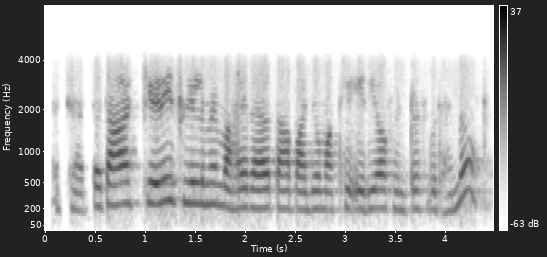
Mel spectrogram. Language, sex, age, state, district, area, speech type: Sindhi, female, 30-45, Uttar Pradesh, Lucknow, urban, conversation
